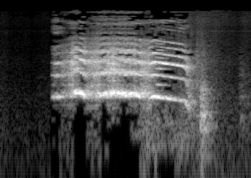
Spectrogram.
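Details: Newly acquired baby goats: a single loud, high-pitched, trembling bleat holding steady for about one and a half seconds before dropping off at the end.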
